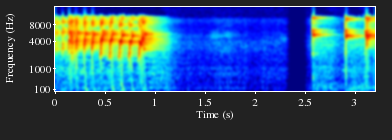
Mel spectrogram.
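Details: Lovebird giving a short ngekek laughing call to lure and call a rival: about nine rapid, rasping high notes packed into one second, a pause, then three separate sharp chirps.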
